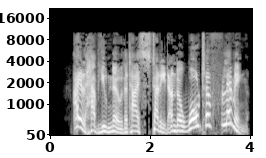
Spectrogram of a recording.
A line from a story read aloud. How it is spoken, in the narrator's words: Lucian shrieked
